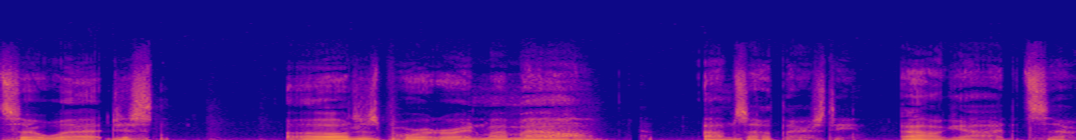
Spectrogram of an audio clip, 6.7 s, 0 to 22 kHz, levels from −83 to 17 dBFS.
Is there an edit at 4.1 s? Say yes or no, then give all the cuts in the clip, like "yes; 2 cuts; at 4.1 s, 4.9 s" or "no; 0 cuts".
no; 0 cuts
